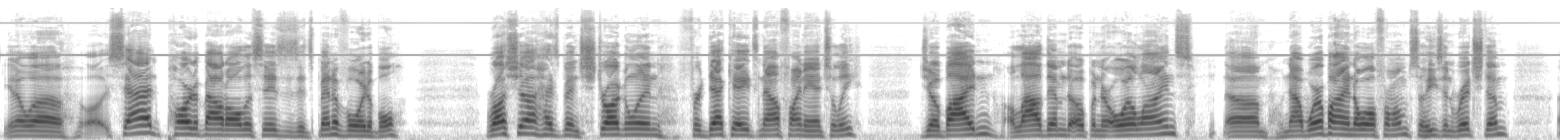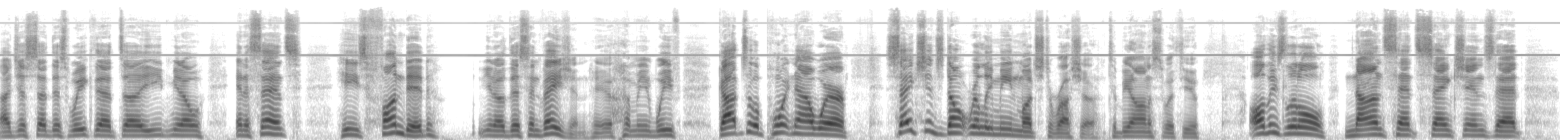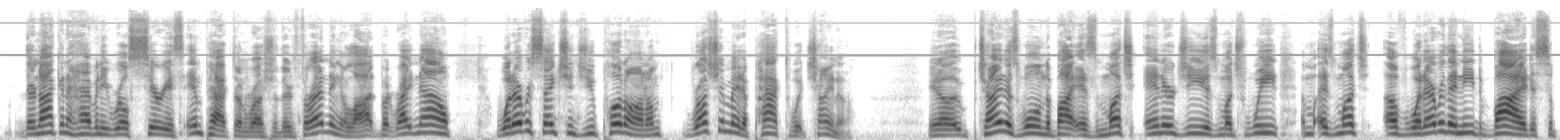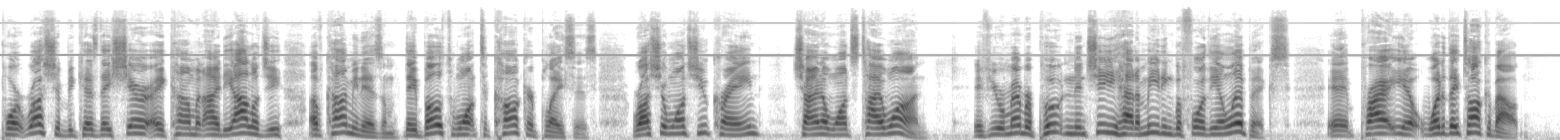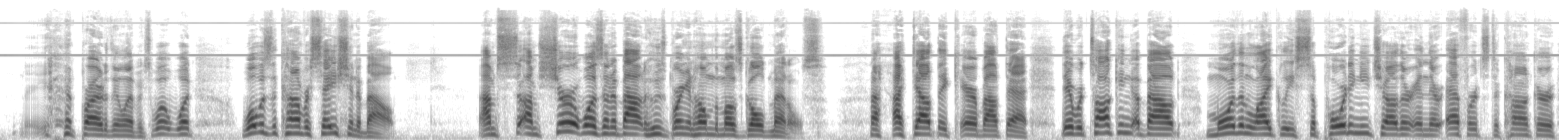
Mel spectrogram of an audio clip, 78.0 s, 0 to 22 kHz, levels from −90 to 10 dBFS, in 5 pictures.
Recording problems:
high-pitched whine; faint; throughout; 4.5 kHz, 25 dB below the speech

